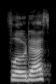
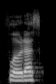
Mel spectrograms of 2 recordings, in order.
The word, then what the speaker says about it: Flodesk: Flowdesk is spelled FLODESK.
